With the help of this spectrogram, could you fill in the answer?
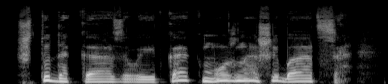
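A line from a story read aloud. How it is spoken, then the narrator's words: Sad. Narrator (Russian): печально сказал священник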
